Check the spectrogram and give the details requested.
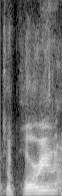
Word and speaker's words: Topuria: That's how you pronounce the name? Topuria?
